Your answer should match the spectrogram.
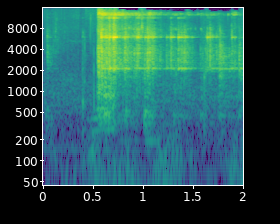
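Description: A metal disc golf basket struck once about half a second in, giving a single clang that rings on and fades over more than a second.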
